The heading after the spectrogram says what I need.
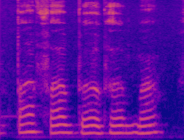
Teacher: ओष्ठि व्यंजन जिन वर्णों का उच्चारण ओठों से होता है उन्हें ओष्ीय व्यंजन कहते हैं।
